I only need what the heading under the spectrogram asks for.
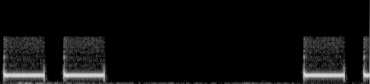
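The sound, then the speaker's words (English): Telephone ringback tone on an outgoing call: a loud, steady, mid-pitched double ring, a pause of about two seconds, then a second double ring that is cut off at the end, with no voices. “We'll give him a quick ring now.”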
